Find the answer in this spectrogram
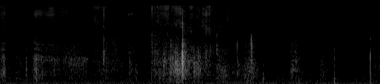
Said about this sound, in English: As I shuffle my notes.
